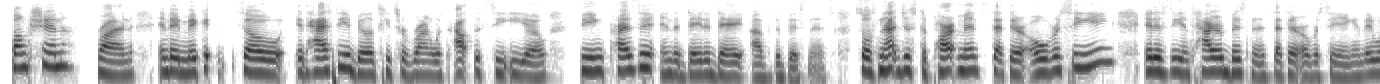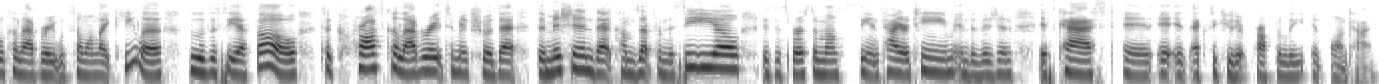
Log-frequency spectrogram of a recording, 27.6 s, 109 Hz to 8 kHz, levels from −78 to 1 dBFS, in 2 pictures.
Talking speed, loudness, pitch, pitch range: 190 wpm, -23 LUFS, 190 Hz, 175-215 Hz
